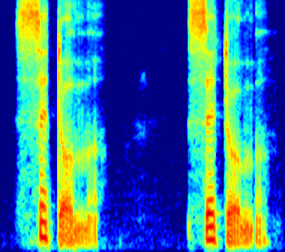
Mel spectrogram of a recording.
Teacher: as in French, H is not pronounced, so the first sound that we hear is O, okay, and then it will follow the same rule.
